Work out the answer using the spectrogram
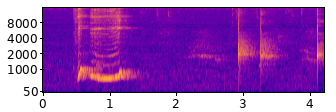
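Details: Hebrew-speaking African grey parrot, kept as a pet in Israel, gives a loud nasal harmonic call lasting under a second, followed by a faint murmur and several sharp clicking taps.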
